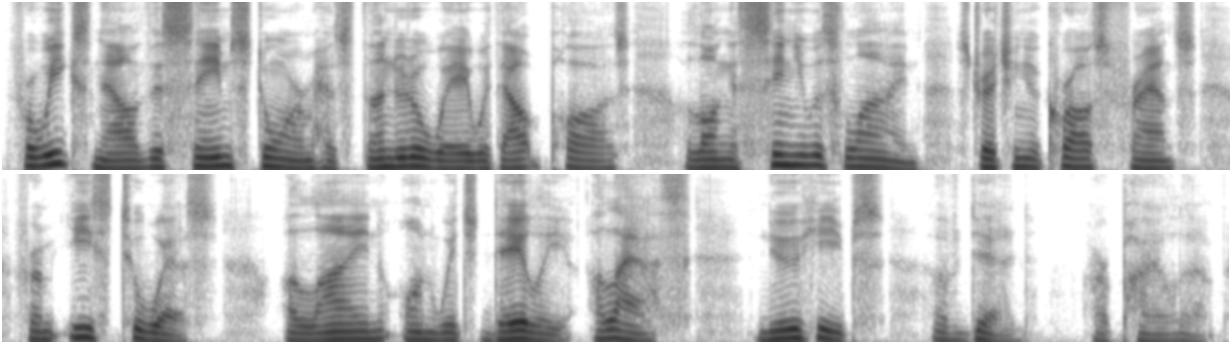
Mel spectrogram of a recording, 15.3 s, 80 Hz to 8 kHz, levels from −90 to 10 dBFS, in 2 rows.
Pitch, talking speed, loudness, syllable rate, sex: 130 Hz, 135 wpm, -18 LUFS, 3.8 syllables/s, male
